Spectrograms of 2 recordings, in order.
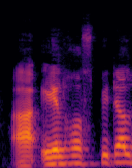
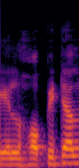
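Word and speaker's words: L'Hôpital: এল হসপিটাল বা এল হপিটাল নামের একটা রুল আছে, প্রোনাউন্সিয়েশনটা হপিটাল হবে, এল হপিটাল রুল।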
